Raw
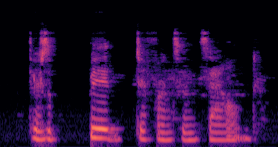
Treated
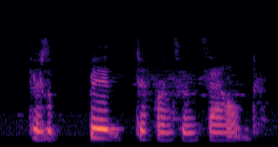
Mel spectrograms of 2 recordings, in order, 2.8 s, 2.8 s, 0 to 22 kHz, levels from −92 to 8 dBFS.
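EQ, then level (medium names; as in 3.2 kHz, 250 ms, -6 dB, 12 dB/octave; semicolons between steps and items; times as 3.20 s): steep high-pass 350 Hz 48 dB/octave; low-pass 1.4 kHz 12 dB/octave; distance through air 110 m; 0.0 dB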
